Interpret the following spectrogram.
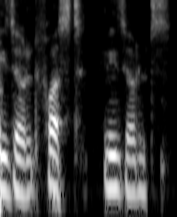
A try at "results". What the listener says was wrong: No, it's not on the first syllable. It's not results. It's results. Results. It's on the second syllable.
